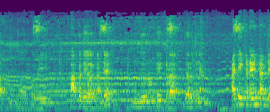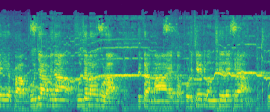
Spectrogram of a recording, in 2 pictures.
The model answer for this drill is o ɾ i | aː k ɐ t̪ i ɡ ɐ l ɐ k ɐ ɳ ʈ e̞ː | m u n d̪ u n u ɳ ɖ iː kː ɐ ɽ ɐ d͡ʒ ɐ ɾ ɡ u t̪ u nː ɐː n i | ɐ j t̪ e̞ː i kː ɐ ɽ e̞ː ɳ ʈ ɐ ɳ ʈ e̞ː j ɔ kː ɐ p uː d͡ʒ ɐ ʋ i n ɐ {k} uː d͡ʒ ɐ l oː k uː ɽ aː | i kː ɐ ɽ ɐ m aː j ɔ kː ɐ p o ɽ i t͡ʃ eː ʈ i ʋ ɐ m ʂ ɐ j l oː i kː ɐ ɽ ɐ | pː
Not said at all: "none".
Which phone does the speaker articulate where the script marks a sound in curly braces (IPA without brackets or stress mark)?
p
